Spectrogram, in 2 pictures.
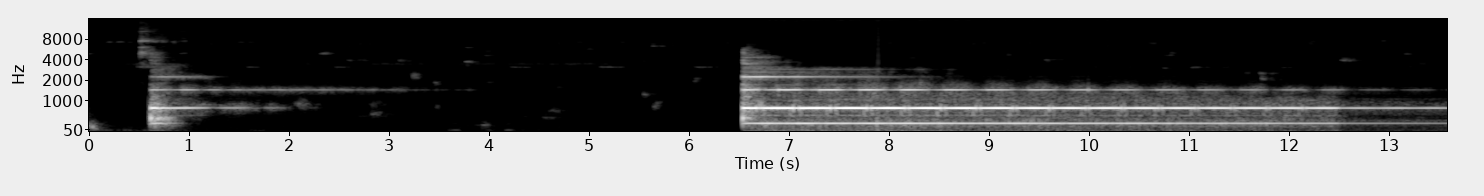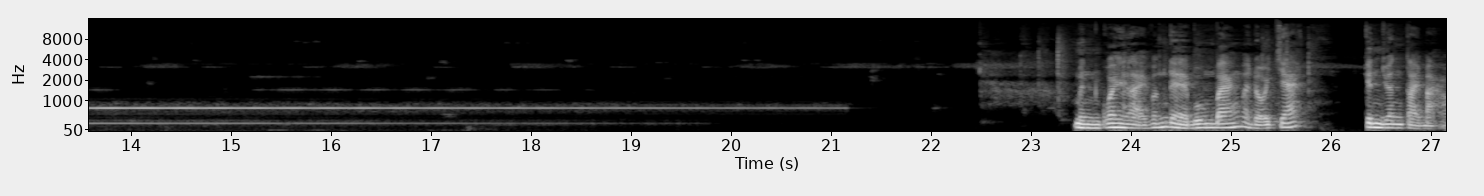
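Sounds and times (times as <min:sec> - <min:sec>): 
speech: 0:00.6 - 0:00.8, 0:23.5 - 0:25.8, 0:26.4 - 0:27.1
mindfulness bell struck: 0:06.6 - 0:17.6.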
